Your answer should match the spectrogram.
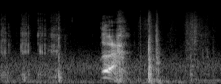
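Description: A man climbing down off a compact tractor: faint scuffs and ticks, a short louder sound with a brief rising pitch about a second in, then a single sharp knock.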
